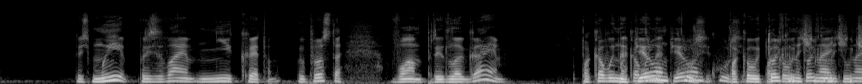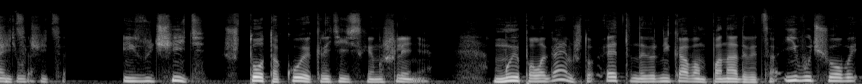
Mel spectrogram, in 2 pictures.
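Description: From 6.17 to 9.27 s a doubled audio track appears: a full-band copy trails roughly 0.4 s behind, a few dB quieter, likely from a second, slower capture path. Unlike an echo, it has no decay or room colour and starts and stops abruptly.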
